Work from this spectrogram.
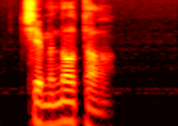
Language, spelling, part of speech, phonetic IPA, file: Polish, ciemnota, noun, [t͡ɕɛ̃mˈnɔta], Pl-ciemnota.ogg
